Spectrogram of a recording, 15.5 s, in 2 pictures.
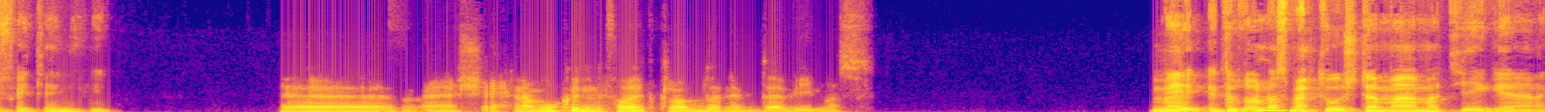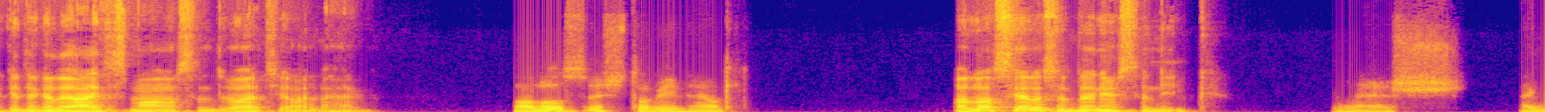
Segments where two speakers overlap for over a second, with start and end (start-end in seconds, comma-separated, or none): none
